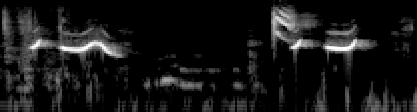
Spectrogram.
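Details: Ring-necked pet parrot whistling loud, wavering, up-and-down notes, a long warbled phrase followed by a pause, then a harsh squawk and two more wavy whistles, in a quiet room.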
